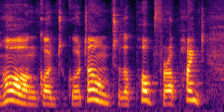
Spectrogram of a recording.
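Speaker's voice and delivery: exaggerated stage Irish accent. Showing how people start talking once in Ireland: exaggerated stage Irish accent. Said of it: "people start talking like this".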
